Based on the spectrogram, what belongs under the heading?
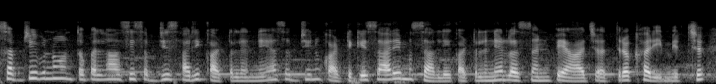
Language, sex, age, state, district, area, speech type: Punjabi, female, 45-60, Punjab, Bathinda, rural, spontaneous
